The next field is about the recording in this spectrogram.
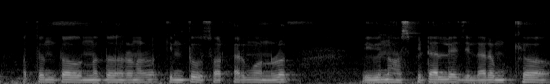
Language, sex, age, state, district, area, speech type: Odia, male, 45-60, Odisha, Nayagarh, rural, spontaneous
